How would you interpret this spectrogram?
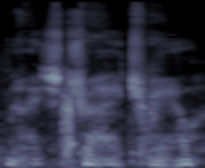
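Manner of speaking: unvoiced whisper. Real, not acted. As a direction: hush it out as a tease. Whispered aside to the trail.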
